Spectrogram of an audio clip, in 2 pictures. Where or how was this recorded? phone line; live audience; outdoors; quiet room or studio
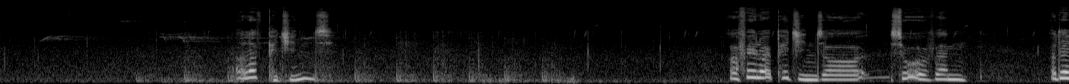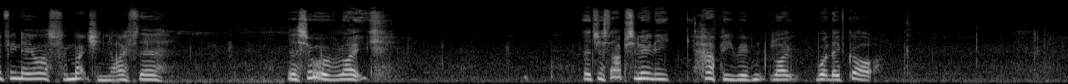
outdoors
